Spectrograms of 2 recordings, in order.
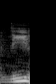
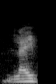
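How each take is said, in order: First: The syllable is said with an 'ee' vowel. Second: The syllable is said with an 'eye' vowel. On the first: The speaker calls it wrong. "ली नहीं पढ़ेंगे" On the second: The speaker calls it right. "लाई पढ़ेंगे"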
